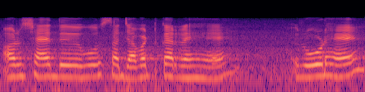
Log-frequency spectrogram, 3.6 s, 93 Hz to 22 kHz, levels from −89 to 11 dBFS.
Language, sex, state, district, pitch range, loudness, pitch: Hindi, female, Maharashtra, Gondia, 225-240 Hz, -14 LUFS, 235 Hz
